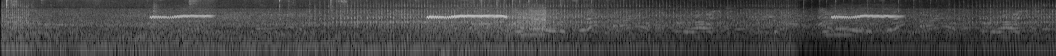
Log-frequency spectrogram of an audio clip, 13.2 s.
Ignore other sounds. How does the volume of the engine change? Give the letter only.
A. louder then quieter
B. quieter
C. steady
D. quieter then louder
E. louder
B.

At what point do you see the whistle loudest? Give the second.
6 s.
